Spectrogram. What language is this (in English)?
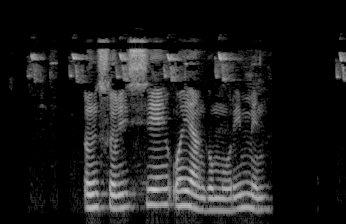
Ewondo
